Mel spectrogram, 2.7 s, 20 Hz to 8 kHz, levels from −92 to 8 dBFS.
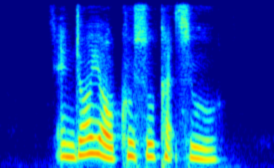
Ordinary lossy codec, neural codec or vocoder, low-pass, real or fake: Opus, 64 kbps; codec, 16 kHz, 1.1 kbps, Voila-Tokenizer; 7.2 kHz; fake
